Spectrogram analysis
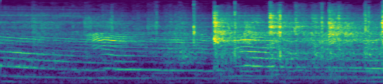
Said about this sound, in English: That's applause for you. We're holding for it.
